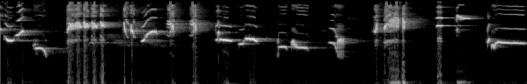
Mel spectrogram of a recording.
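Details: Male orange-headed thrush in full ngeplong song, used to coax a quiet bird into singing; dense high twittering and whistled slurs, some falling notes, delivered in quick bursts with short gaps and a faint low thump.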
